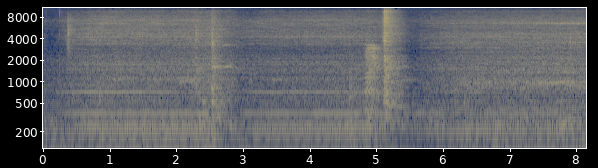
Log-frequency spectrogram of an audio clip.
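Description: A vehicle engine running at a steady pitch, played from a television's speakers and picked up in the room, with two brief sharp noises partway through.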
